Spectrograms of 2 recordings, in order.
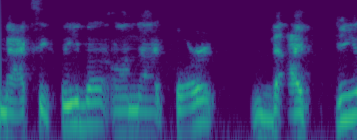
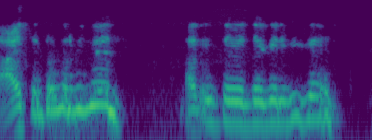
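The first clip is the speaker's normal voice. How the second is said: rising intonation, voice climbing higher throughout; 6 semitones higher than usual. Giving an opinion on the Mavericks' prospects, voice rising in pitch. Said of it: "Your voice went up there".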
